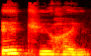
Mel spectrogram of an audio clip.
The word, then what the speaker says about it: écureuil: Là aussi, comme accueil, la langue reste vers le bas et l'avant, ça ne bouge pas. Écureuil. Vous voyez, la bouche, la mâchoire, ce qu'elle fait, c'est et, très, très crispé, et, on relâche un peu, reuil, on relâche encore, écureuil, écureuil.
